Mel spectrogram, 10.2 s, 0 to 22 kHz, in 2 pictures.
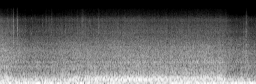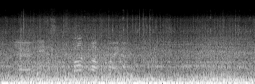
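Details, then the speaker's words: VW Baja Bug with Weber 40IDF carburettor and new throttle linkage: loud, ragged, uneven running with harsh chuffing from one cylinder; a spark plug blew straight out of its hole. "Something just got that. That sounds absolutely awful. Sounds like it's just popped a spark plug right out."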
